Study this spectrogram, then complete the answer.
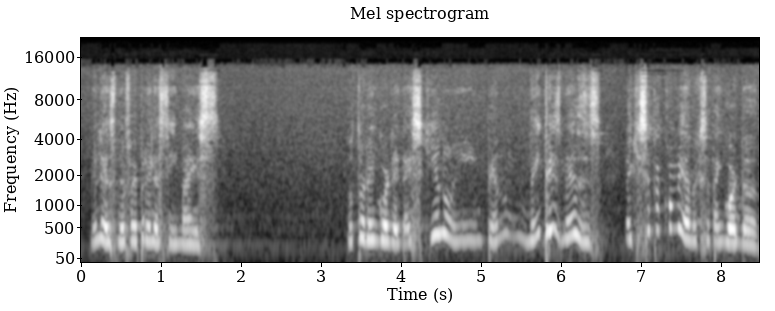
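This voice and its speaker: A woman speaks in a high pitch with lively intonation, leaving long, frequent pauses. Background noise is noticeable. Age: 40s. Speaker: testimony giver at church. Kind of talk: testimony.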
